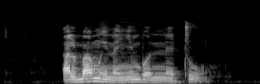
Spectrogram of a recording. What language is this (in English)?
Swahili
